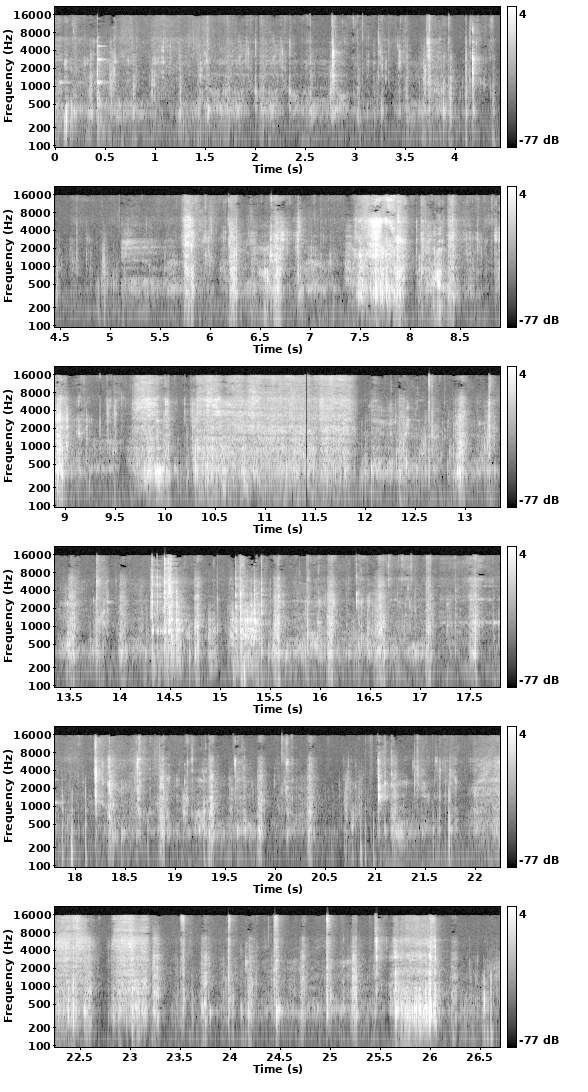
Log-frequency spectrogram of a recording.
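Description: Close-up eating sounds: a person biting and chewing crunchy food, with the clicks of chopsticks and a spoon against ceramic bowls. About ten seconds in there is a steady rushing sound lasting about two seconds.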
